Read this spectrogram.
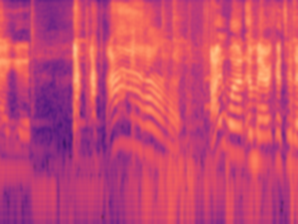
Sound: laughter

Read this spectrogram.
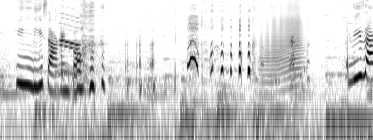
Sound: chuckles

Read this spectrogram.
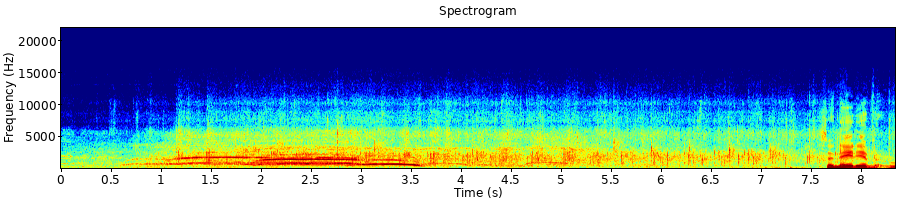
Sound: cheering

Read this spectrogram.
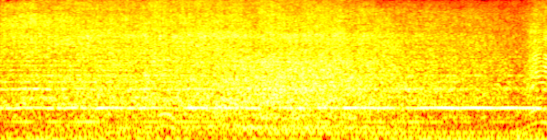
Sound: tyres screeching

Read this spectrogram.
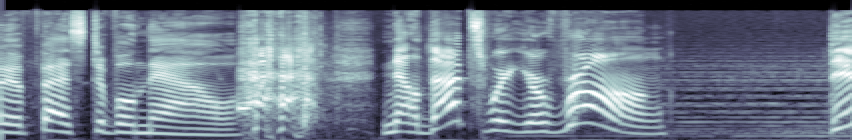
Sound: Tori laughs excitedly

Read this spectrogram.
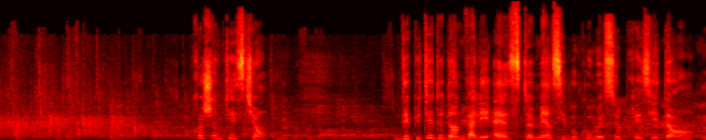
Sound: applause

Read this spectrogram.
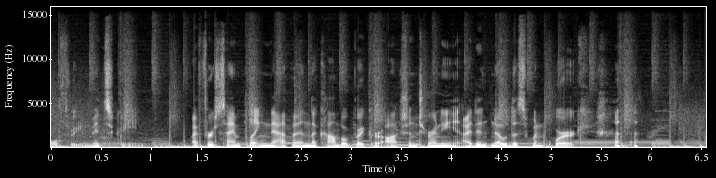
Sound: haha

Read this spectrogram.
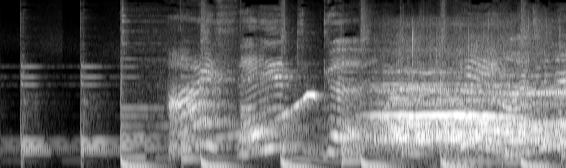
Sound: upbeat music; cheering

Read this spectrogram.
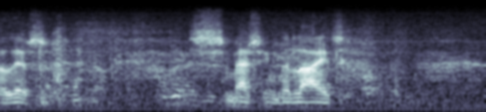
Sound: group chattering

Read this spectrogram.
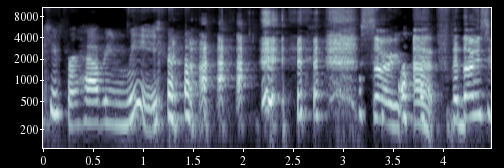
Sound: laughing

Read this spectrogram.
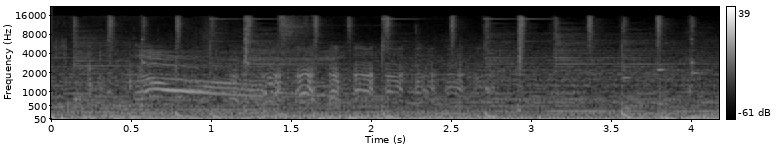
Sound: laughing lightly

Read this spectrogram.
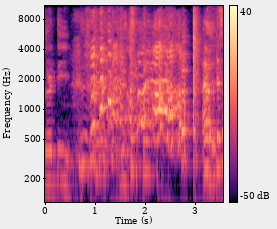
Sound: girls laugh

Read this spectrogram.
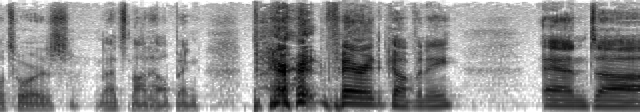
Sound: laughter

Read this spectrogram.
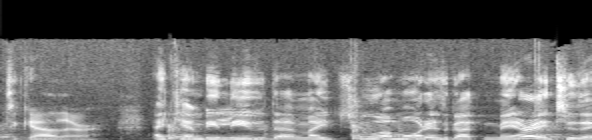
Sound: foreign language

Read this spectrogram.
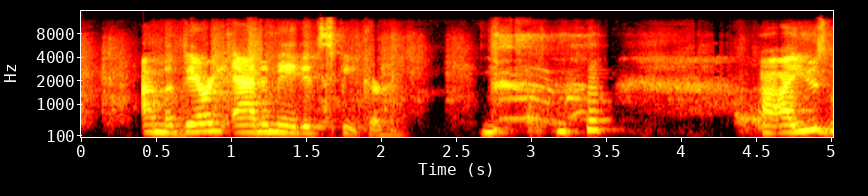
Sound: laughing

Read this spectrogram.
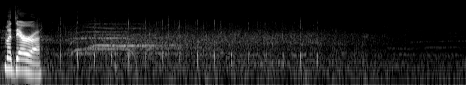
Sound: audience and graduates cheering

